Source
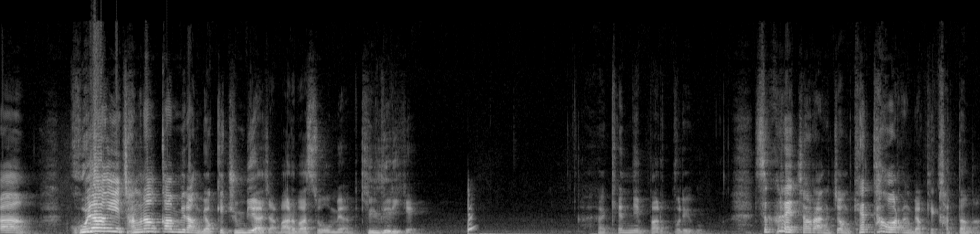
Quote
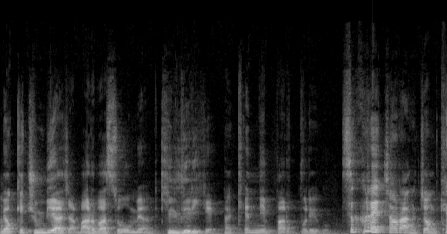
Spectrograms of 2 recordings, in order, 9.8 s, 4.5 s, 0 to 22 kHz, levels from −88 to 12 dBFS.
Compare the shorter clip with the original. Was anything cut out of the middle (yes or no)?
yes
